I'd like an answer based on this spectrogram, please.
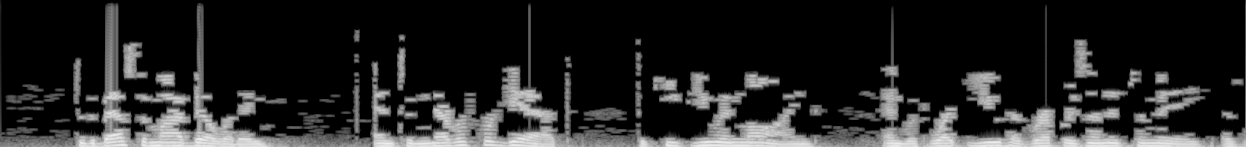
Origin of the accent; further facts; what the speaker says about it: Manhattan, Kansas, United States; I'm a producer from Manhattan, Kansas.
